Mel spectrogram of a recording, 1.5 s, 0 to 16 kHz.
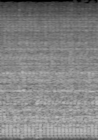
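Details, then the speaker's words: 1967 Honda CL90 single-cylinder, restoration in progress, not fully warmed up: fast choppy patter with an occasional uneven beat, slightly missing and feeling off; misfire, cause not yet worked out. "can hear it missing a little bit it always feels a little funny too so things aren't quite worked out"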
